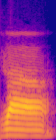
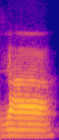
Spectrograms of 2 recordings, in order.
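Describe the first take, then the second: No difference in how they are said.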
